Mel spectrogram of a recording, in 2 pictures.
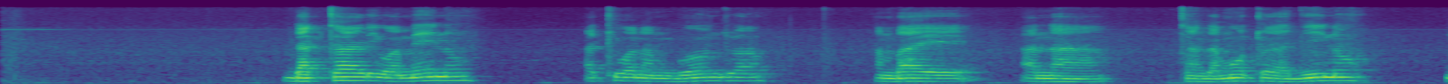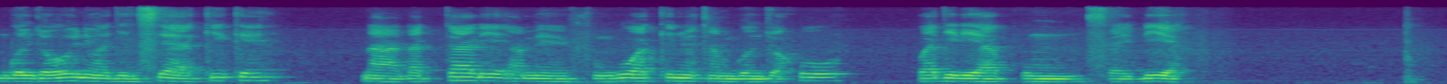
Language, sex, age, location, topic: Swahili, male, 25-35, Dar es Salaam, health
